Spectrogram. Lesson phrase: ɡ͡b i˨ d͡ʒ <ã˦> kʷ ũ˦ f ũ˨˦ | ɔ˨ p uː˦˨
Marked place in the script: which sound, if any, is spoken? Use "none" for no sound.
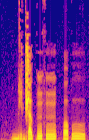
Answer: a˦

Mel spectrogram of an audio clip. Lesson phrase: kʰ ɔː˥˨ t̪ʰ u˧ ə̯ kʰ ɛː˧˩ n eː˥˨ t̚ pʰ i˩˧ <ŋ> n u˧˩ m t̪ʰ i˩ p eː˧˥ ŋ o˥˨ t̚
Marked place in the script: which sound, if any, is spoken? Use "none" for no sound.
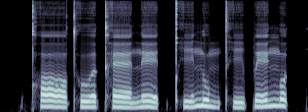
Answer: none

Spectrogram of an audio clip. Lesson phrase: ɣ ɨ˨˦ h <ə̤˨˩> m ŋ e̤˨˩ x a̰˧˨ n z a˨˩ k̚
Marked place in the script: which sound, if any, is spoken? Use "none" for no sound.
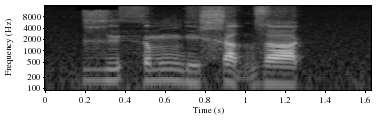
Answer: ə˨˦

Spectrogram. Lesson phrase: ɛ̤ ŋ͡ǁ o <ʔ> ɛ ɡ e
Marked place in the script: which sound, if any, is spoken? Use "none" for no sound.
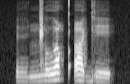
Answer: qʼ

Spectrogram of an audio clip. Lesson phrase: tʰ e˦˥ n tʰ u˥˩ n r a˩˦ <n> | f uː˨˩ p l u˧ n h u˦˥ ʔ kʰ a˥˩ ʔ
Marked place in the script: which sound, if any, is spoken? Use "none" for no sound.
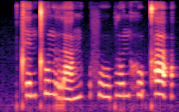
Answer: ŋ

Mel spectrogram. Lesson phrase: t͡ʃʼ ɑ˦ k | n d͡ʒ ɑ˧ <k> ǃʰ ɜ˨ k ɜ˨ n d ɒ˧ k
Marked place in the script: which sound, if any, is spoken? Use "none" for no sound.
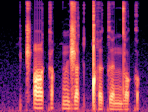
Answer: k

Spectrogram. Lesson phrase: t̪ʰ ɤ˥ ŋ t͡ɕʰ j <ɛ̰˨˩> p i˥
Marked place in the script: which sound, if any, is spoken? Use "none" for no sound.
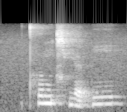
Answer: ɛ̰˨˩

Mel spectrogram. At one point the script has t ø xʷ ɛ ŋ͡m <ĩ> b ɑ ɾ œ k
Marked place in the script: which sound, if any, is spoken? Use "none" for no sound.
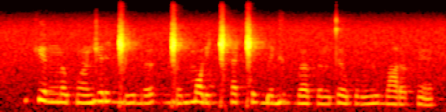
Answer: i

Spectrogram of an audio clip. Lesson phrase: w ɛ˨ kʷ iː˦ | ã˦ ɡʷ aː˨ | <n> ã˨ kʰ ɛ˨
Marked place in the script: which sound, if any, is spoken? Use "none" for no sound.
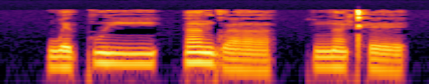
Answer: n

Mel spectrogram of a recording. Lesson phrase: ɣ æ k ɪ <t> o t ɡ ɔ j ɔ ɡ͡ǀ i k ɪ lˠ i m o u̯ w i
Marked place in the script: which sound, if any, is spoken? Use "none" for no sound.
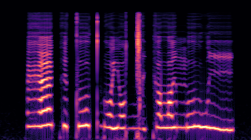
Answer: t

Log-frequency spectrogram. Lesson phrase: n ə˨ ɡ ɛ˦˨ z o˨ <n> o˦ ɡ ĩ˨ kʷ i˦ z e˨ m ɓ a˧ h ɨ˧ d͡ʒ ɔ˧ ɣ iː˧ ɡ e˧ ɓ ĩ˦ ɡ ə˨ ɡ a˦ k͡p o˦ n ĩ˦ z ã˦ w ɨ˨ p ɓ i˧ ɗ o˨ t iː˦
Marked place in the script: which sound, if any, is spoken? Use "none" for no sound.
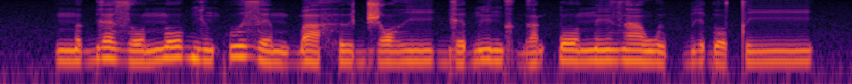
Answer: n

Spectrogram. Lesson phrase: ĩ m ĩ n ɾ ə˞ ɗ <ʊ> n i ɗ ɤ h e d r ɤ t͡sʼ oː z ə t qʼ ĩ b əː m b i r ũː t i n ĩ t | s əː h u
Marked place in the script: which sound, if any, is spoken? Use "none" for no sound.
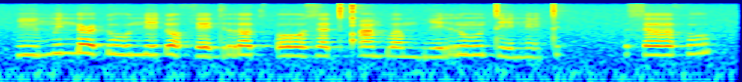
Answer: u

